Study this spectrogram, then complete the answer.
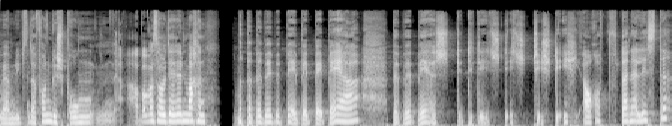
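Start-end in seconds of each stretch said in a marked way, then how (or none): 3.1-8.9 soft, frightened stutter of a little hare; a shaky hare stuttering in fear; trembling stammer. A narrator's reading. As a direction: stammer every word, scared stiff. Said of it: "die zitterte schon sehr".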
